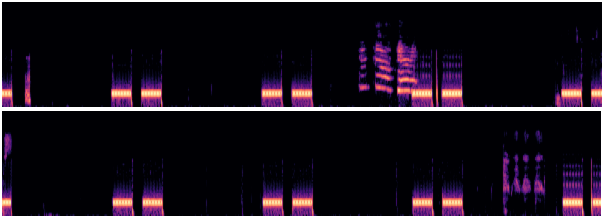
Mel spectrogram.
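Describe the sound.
A telephone ringback tone sounds during a call: many paired ring tones repeat at a steady interval of about three seconds. Brief bursts of talk fall between some of the rings.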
